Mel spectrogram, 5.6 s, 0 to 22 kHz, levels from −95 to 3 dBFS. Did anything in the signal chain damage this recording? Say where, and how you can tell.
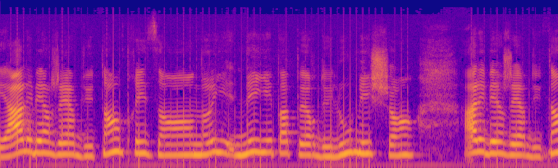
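Yes. Periodic USB or driver dropouts at the driver/buffer stage: from 0.11 s to 5.48 s, regular ticks recur every 64 ms, around a hundred of them. Each time, roughly a millisecond of audio is replaced by silence while the USB bus or audio driver is briefly blocked.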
